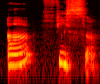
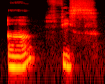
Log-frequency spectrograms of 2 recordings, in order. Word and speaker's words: fils: Un fils. Un fils. We don't pronounce the L.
